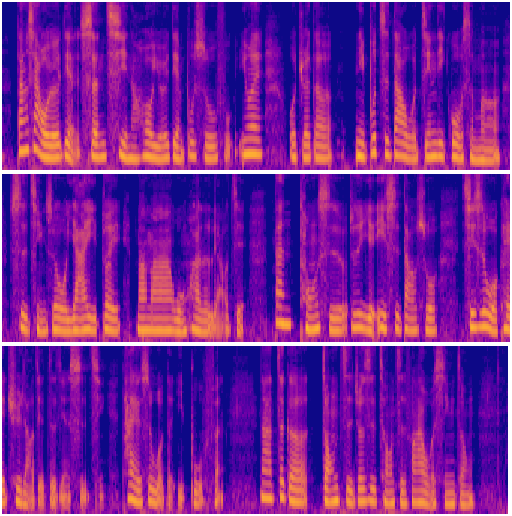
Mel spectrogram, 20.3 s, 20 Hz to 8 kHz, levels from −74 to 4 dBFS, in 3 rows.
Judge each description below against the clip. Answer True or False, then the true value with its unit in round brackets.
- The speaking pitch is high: False (180 Hz)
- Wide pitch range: False (2.8 semitones)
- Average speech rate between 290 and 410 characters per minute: False (265 characters per minute)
